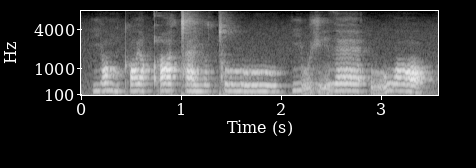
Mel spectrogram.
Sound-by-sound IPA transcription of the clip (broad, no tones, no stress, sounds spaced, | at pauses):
j ɔ ŋ tʼ ɔ j qʼ ʌ ǀ æ j ʊ ǀ uː | j ṵ ʒ ḭ ð ɛː ʔ ṵ w ɔ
